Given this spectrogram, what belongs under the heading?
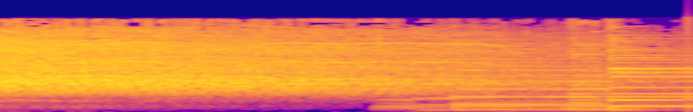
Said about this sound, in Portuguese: Quem gostou, joga a mão e dá um grito, Salvador.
